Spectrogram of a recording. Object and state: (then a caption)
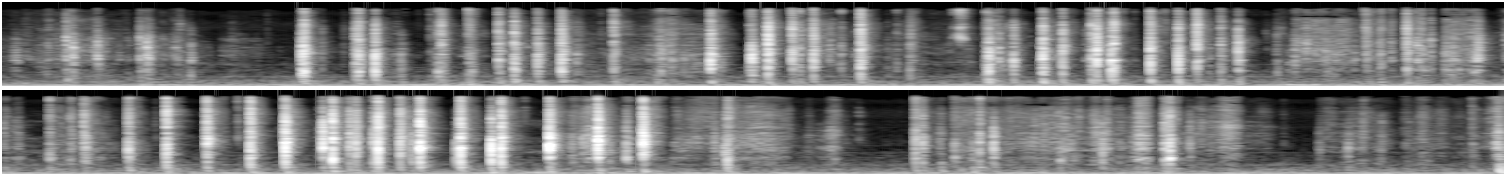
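Thin plastic chocolate tray. Long painted nails tap rhythmically with both hands on the rim and dividers of a thin, dark brown, heart-shaped plastic insert tray full of chocolates, sitting in an open cardboard box. A quick, uneven run of short, dry, bright clicks with almost no ring rises over a faint steady low hum, with brief pauses near the middle and two-thirds of the way through.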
